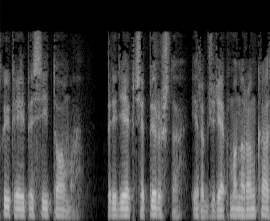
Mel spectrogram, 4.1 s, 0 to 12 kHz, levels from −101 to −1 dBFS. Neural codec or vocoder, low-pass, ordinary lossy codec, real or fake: codec, 16 kHz, 0.8 kbps, ZipCodec; 7.2 kHz; MP3, 32 kbps; fake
